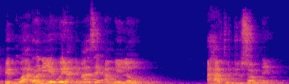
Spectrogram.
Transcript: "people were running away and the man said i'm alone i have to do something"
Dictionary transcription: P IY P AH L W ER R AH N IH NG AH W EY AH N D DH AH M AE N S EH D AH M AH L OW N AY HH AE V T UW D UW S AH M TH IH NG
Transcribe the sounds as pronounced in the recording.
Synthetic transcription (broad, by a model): P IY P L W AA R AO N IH AH W EY AH N D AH M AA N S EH AH M AH L OW N AY HH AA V T UW D UW S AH M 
